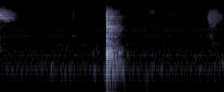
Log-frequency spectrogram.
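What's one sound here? A metal can is set down on a table with a knock.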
